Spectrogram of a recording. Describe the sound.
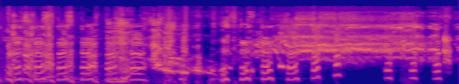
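A person imitates a turkey gobble with a rapid, warbling run of throaty voiced bursts, loud, ending in a higher trilling stretch and a few scattered short calls.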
